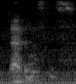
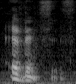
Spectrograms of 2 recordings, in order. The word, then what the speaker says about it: evinces: I guess I should have looked up the pronunciation. Evances? Evinces, there you go.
